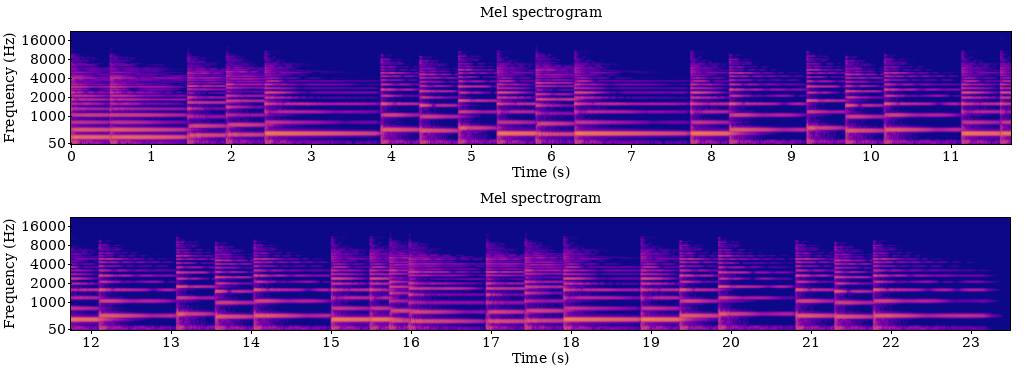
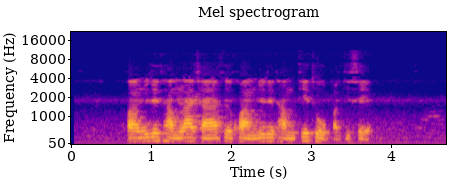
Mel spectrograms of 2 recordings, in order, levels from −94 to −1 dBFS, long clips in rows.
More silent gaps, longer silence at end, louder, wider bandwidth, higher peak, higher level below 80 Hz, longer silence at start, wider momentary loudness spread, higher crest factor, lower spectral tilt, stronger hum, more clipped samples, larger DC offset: neither; second, 0.3 s vs 0.95 s; second, -40 LUFS vs -21 LUFS; first, 11 kHz vs 8.6 kHz; second, -26 dBFS vs -6 dBFS; second, -64 dBFS vs -56 dBFS; second, 0 s vs 0.7 s; first, 16 LU vs 10 LU; about the same, 14 dB vs 18 dB; second, -4 dB/octave vs -8 dB/octave; neither; neither; neither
